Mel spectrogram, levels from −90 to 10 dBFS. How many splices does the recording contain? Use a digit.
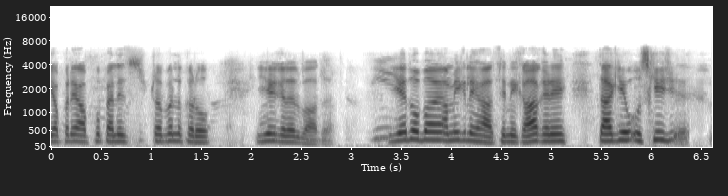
1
